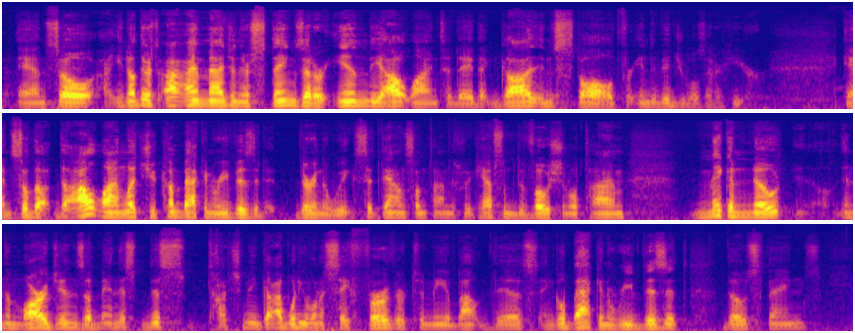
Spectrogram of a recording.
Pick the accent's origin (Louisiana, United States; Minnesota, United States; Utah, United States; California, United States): Louisiana, United States; New Orleans; I'm the senior pastor of a church in New Orleans called Lakeview Christian Center. I grew up in New Orleans.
